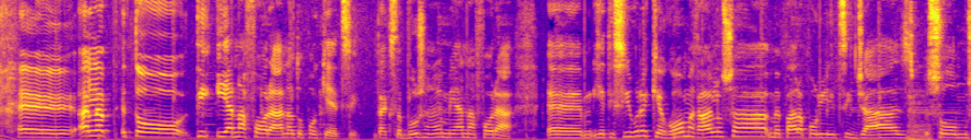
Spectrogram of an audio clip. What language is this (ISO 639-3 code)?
ell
